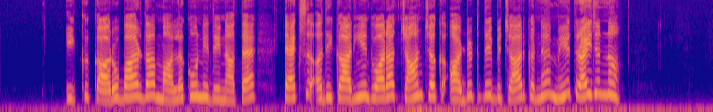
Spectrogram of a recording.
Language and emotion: Dogri, fearful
